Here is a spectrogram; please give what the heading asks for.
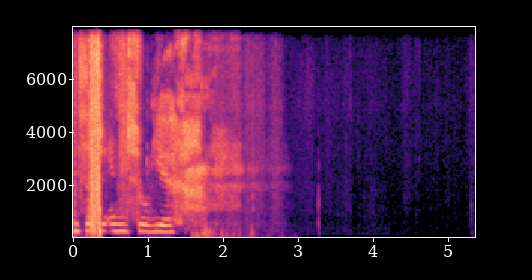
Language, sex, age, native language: Icelandic, male, 10, Icelandic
